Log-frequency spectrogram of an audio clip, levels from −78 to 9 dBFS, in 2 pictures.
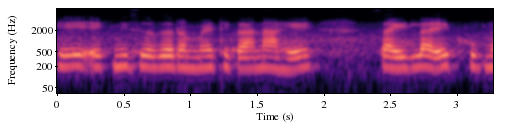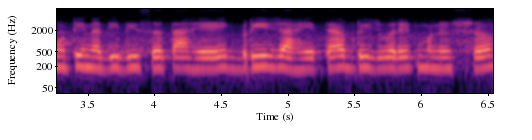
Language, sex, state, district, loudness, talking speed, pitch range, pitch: Marathi, female, Maharashtra, Pune, -17 LUFS, 190 wpm, 180-195 Hz, 185 Hz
